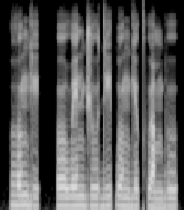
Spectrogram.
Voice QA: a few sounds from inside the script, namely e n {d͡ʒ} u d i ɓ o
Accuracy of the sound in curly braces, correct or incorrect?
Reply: correct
